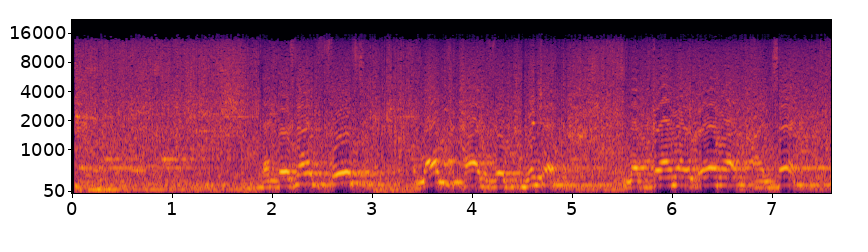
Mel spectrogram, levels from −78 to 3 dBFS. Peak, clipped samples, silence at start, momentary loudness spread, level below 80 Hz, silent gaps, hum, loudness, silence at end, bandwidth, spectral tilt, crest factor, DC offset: -4 dBFS; under 0.1%; 0 s; 4 LU; -40 dBFS; none; none; -16 LUFS; 0 s; 16 kHz; -4 dB/octave; 12 dB; under 0.1%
